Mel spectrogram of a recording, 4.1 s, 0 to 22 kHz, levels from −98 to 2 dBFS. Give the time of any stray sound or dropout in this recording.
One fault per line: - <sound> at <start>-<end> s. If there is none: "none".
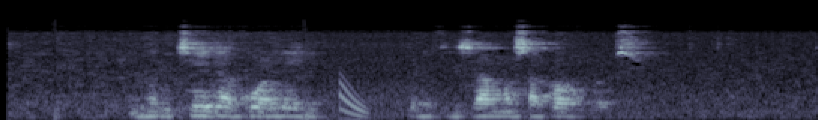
- chirp at 1.7-1.9 s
